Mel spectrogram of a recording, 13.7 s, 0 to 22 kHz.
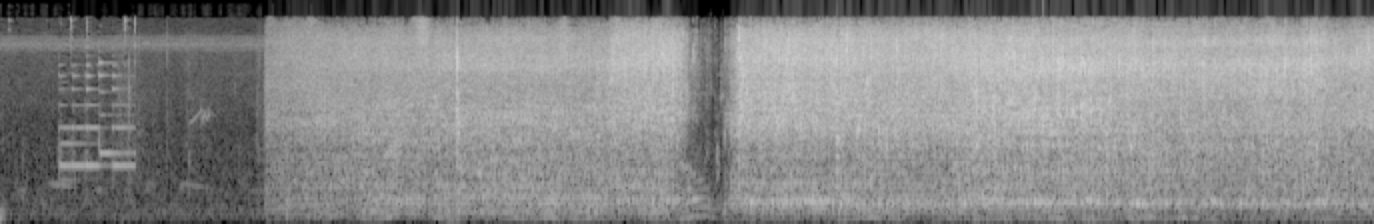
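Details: Whirlpool washer model LSN1000PQ3, after motor coupler replacement for no agitate or spin: even swishing of water with a steady agitation rhythm, no grinding, knocking or clunks; the washer now agitates quietly and normally.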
